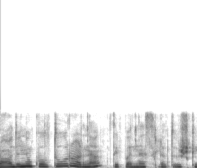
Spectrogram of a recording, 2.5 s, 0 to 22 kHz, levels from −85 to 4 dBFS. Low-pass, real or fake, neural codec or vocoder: 7.2 kHz; fake; vocoder, 24 kHz, 100 mel bands, Vocos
